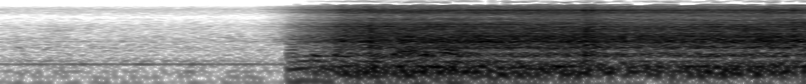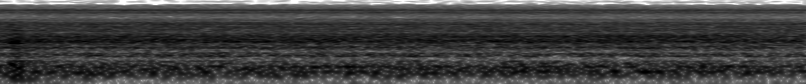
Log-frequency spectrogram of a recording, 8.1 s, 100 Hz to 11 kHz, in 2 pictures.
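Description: FM radio of a Sharp GX-55 stereo combo giving a loud, steady hiss of static through its speakers, cutting in suddenly about one and a half seconds in. The tuner is set between stations, with no signal locked in.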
